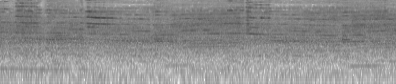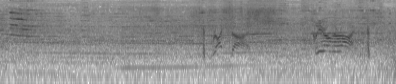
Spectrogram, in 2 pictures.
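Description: A racing car engine roars loudly at high revs, its pitch rising and dropping with gear changes.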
